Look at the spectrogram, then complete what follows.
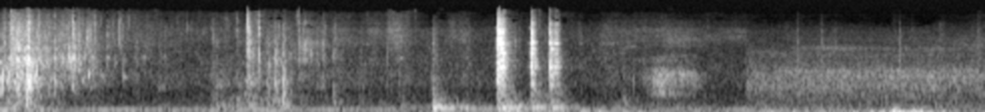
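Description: A hooked panfish splashing at the lake's surface as it is lifted, followed by a few sharp clicks and a soft trickle of water.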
